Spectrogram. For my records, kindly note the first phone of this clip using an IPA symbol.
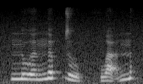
n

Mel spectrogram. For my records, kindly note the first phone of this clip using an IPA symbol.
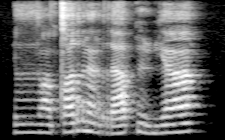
lː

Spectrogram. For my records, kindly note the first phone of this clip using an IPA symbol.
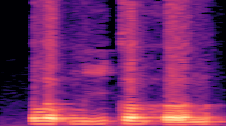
l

